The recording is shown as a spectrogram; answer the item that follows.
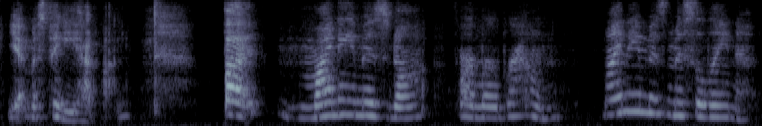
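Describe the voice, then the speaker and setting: Female children's storytime presenter, high voice, sing-song emphasis, recorded a little away from the mic. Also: normal speed, distant mic. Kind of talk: demonstrating a children's storytime activity and reading picture books.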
